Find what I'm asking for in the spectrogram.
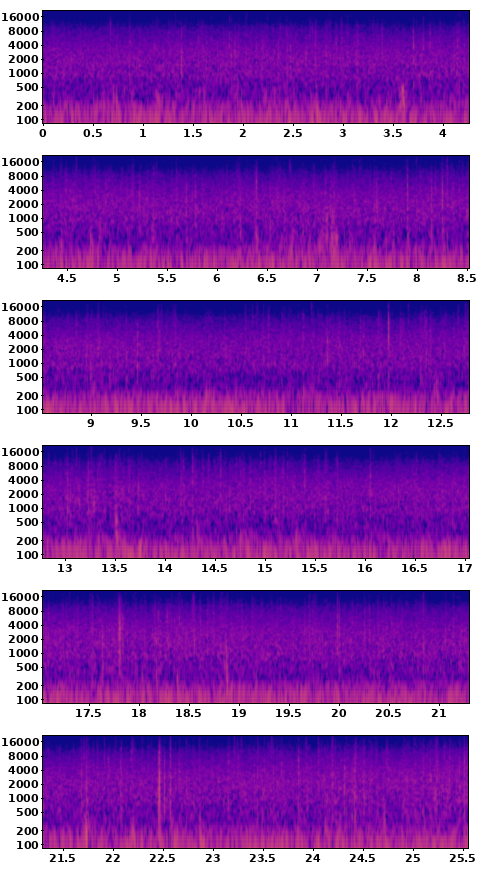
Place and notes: Rain while sheltering under oak and birch trees, Akazienstraße, Mühlenbecker Land, Germany - Sheltering under oak and birch trees as the rain sets in
My cycle ride cut short by the weather; rain and wind on oak and birch leaves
